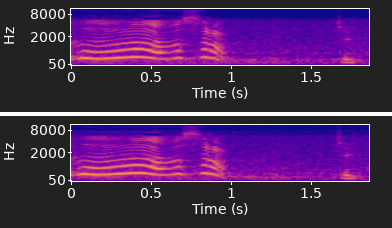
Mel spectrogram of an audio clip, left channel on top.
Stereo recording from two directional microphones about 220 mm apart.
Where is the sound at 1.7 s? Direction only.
Centre (ahead or behind).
